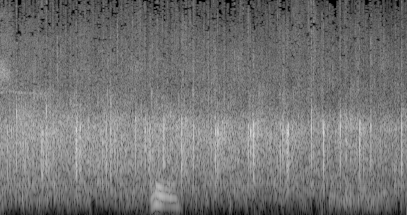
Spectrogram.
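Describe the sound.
An audience applauds the prayer team steadily for about four seconds, a dense, even wash of many hands clapping, with a brief voice rising faintly over it midway.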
